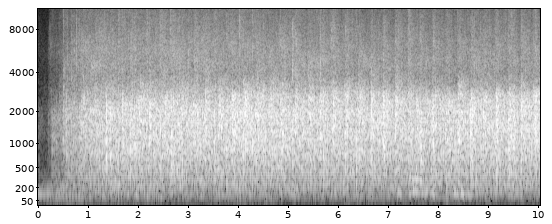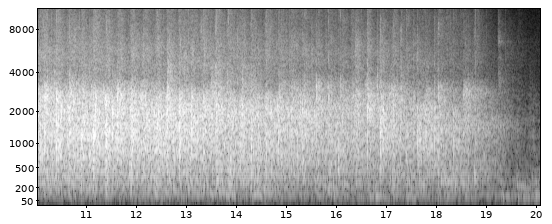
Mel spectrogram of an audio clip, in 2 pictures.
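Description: Audience applauding in a concert hall: the clapping rises quickly just after the start, holds steady, then dies away near the end.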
